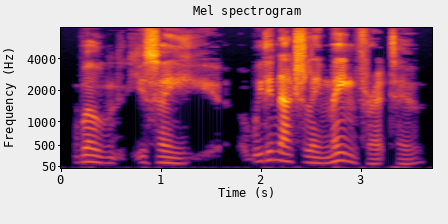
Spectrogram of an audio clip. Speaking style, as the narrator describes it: Ron stammered

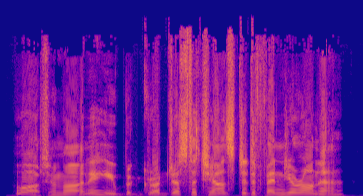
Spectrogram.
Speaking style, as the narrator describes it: cried Fred, with a wounded expression

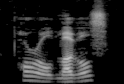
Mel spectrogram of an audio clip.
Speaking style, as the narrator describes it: muttered Ron

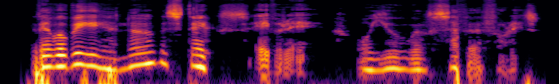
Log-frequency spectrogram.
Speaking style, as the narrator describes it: Harry said in a high, cold, cruel voice

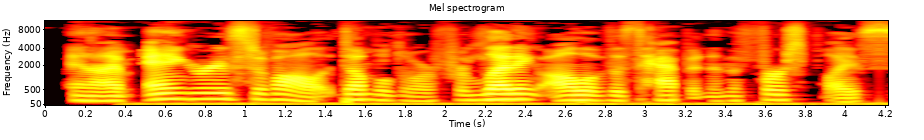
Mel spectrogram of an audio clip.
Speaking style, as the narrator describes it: A very quiet voice murmured

